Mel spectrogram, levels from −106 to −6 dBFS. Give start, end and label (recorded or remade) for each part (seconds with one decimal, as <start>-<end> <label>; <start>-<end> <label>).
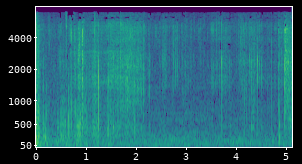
0.0-0.7 recorded; 0.7-1.8 remade; 1.8-3.4 recorded; 3.4-3.9 remade; 3.9-4.4 recorded; 4.4-5.1 remade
